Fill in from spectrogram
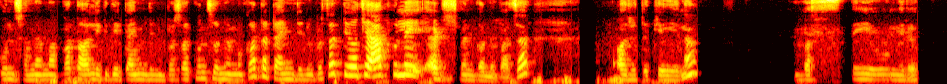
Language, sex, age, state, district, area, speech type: Nepali, female, 60+, West Bengal, Alipurduar, urban, spontaneous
